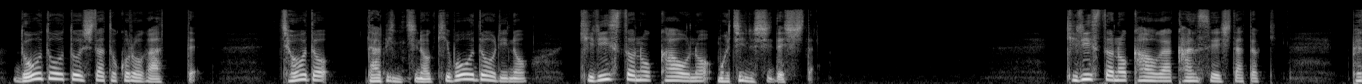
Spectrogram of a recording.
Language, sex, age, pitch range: Japanese, female, 50-69, 155-215 Hz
